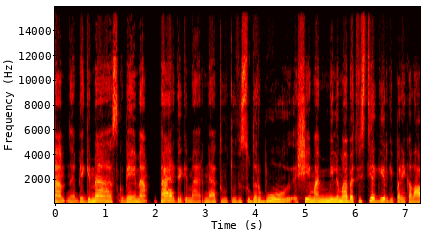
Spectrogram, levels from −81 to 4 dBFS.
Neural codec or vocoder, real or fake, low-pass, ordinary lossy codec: vocoder, 44.1 kHz, 128 mel bands every 512 samples, BigVGAN v2; fake; 14.4 kHz; Opus, 32 kbps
